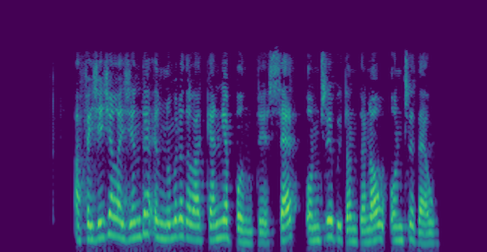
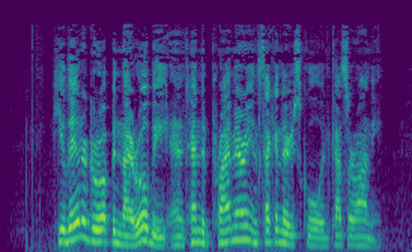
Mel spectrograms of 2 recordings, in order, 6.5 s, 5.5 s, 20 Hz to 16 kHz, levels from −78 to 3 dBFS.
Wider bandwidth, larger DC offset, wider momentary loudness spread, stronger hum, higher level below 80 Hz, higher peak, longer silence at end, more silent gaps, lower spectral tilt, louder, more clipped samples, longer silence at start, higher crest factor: second, 7.8 kHz vs 11.5 kHz; neither; second, 5 LU vs 10 LU; neither; second, -64 dBFS vs -54 dBFS; about the same, -4 dBFS vs -2 dBFS; first, 0.7 s vs 0.45 s; neither; about the same, -4.5 dB/octave vs -5 dB/octave; second, -20 LUFS vs -15 LUFS; neither; first, 1 s vs 0.7 s; about the same, 18 dB vs 16 dB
